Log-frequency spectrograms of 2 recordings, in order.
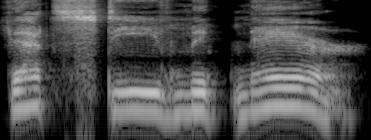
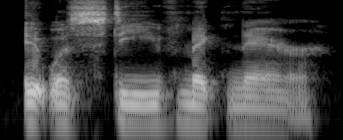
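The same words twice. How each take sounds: First: Slow, higher mom voice, proudly naming him; drawn-out, know-it-all mom; mom showing off. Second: Said in the usual way. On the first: Retold or imitated. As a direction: mom showing off her sports knowledge to her son. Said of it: "she wanted to show off her sports knowledge too and said". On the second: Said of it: "Okay, now I was certain".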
